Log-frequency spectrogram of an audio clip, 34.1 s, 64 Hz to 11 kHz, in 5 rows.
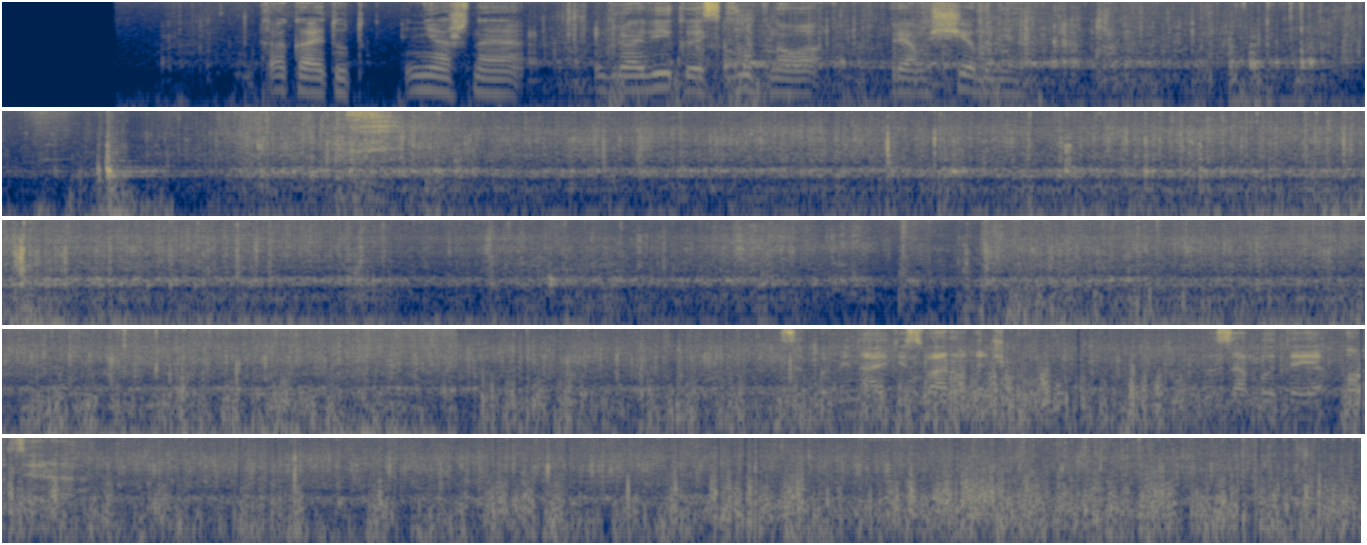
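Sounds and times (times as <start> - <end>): bike tyres rumbling on gravel: 0.6 - 34.0
stones clicking and knocking: 0.8 - 10.4.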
